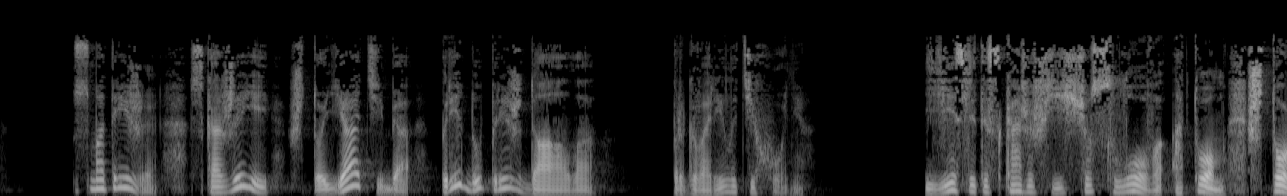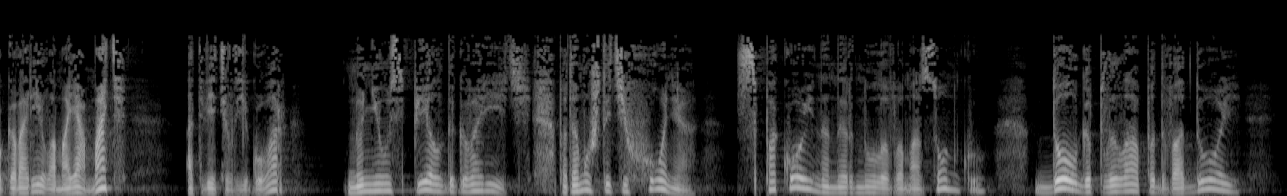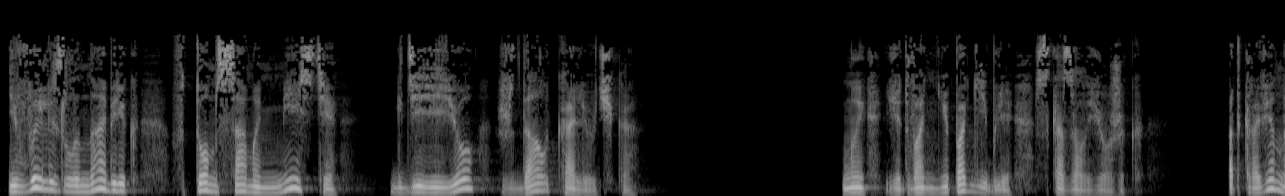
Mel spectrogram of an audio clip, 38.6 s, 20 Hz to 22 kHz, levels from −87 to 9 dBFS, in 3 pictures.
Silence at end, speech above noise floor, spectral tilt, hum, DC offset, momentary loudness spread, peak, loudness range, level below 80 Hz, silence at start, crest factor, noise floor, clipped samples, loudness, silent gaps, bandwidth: 0 s; 56 dB; -4.5 dB/octave; none; under 0.1%; 14 LU; -4 dBFS; 8 LU; -58 dBFS; 0.75 s; 24 dB; -82 dBFS; under 0.1%; -26 LUFS; 6.65-6.72 s, 8.60-9.24 s, 32.72-34.15 s, 37.62-38.01 s; 10.5 kHz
